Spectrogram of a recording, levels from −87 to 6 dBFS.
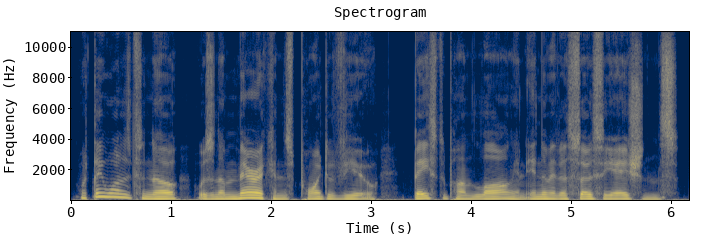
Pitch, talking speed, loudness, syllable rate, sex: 130 Hz, 165 wpm, -17 LUFS, 5.4 syllables/s, male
